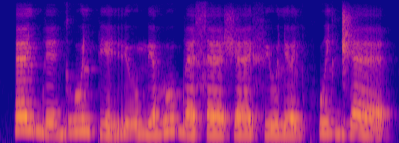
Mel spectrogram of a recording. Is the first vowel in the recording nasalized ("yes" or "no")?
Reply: no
